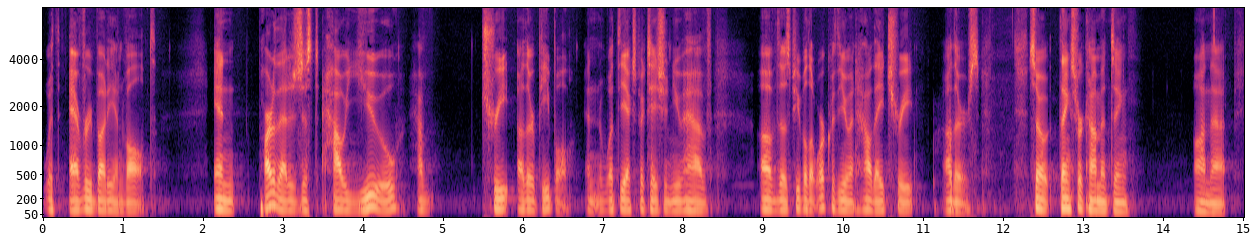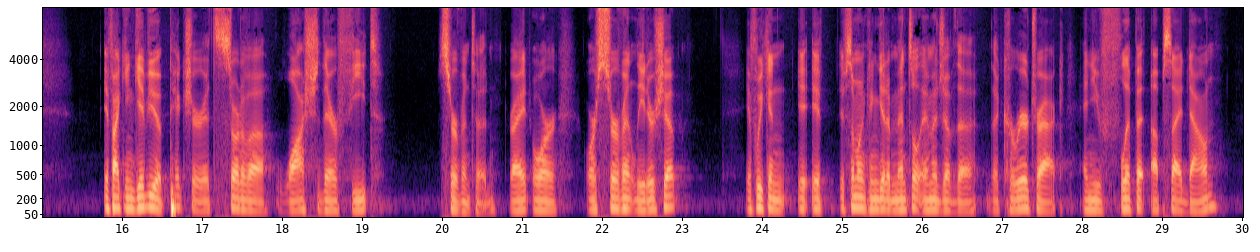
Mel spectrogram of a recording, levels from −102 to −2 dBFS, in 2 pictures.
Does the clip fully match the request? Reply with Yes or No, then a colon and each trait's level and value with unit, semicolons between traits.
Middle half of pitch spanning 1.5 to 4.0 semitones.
Yes: average, 2.7 semitones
